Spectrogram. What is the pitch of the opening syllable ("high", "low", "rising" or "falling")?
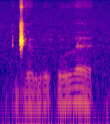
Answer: low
